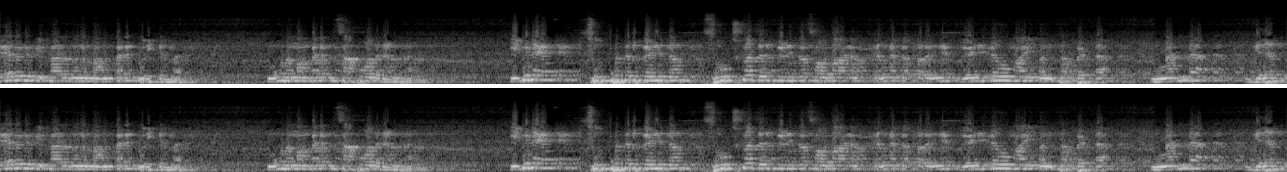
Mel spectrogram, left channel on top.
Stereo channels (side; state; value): both; identical; correlation 1.00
